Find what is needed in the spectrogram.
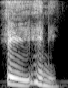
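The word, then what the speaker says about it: ה: yang terbentuk pada huruf He ini merupakan gambaran celah atau jendela mulut Tuhan yang menghembuskan rohnya perhatikan juga cara pelafalan huruf ini pun seperti orang yang menghembuskan nafasnya Hei nama Abram berubah menjadi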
